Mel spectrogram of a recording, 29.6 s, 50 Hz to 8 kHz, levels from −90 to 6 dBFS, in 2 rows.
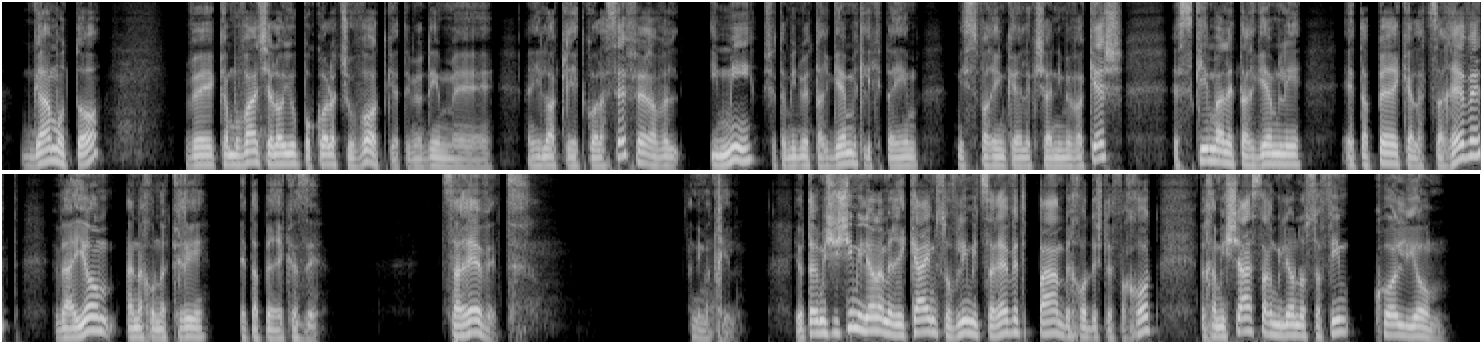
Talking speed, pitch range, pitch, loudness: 115 wpm, 105-150 Hz, 120 Hz, -17 LUFS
